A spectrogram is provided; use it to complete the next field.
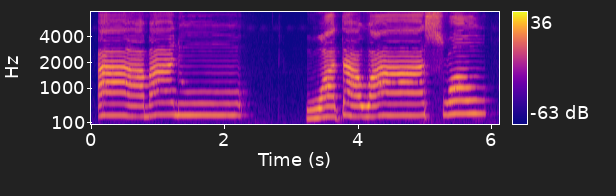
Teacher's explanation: واؤ ساکن سے پہلے زبر آ جائے اس کو ہم نے لمبا نہیں کرنا، نرمی سے پڑھنا ہے. جیسے آمانو وتواصوا، اگر یہاں پہ پیش ہوتی تو ہم نے اس کو سو لمبا کر دینا تھا، لیکن واؤ ساکن سے پہلے زبر آئے تو لمبا نہیں کرنا. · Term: لین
